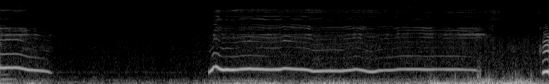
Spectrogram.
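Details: Clancy, a Keeshond dog, whining and whimpering on cue as a trick indoors: a short tonal whimper, a pause, then a long steady high whine lasting nearly three seconds with slight wavering pitch.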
